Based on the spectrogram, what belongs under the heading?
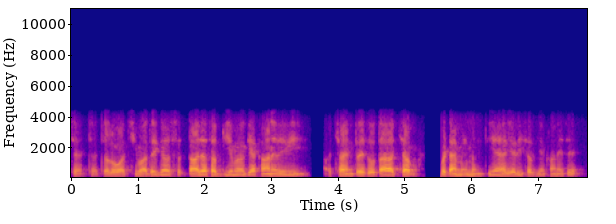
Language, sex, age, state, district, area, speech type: Hindi, male, 45-60, Rajasthan, Karauli, rural, conversation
